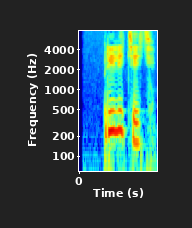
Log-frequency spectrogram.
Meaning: to fly (here), to arrive (by flying)
- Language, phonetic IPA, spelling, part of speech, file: Russian, [prʲɪlʲɪˈtʲetʲ], прилететь, verb, Ru-прилететь.ogg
